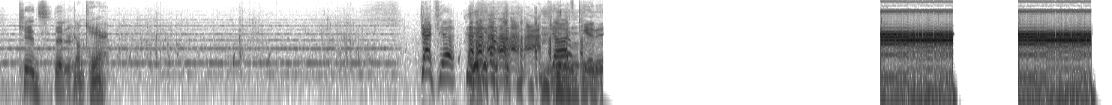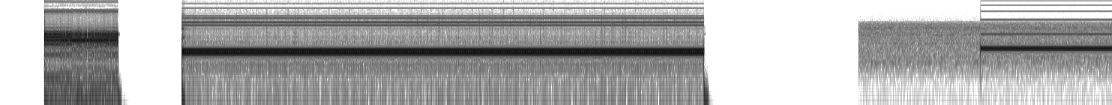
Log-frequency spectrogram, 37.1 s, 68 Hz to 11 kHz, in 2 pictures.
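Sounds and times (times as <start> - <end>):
steady dual-tone alert signal: 34.9 - 37.0.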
